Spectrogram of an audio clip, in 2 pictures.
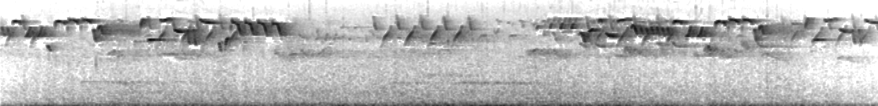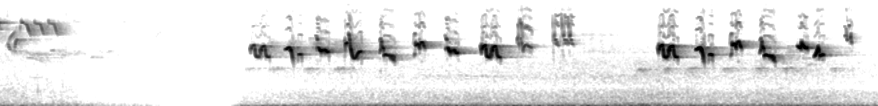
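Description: An American robin sings in May in West Virginia: bright, high warbling phrases, at first in a dense continuous stream, then after a short pause in a run of clipped, evenly spaced bursts. No one speaks.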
